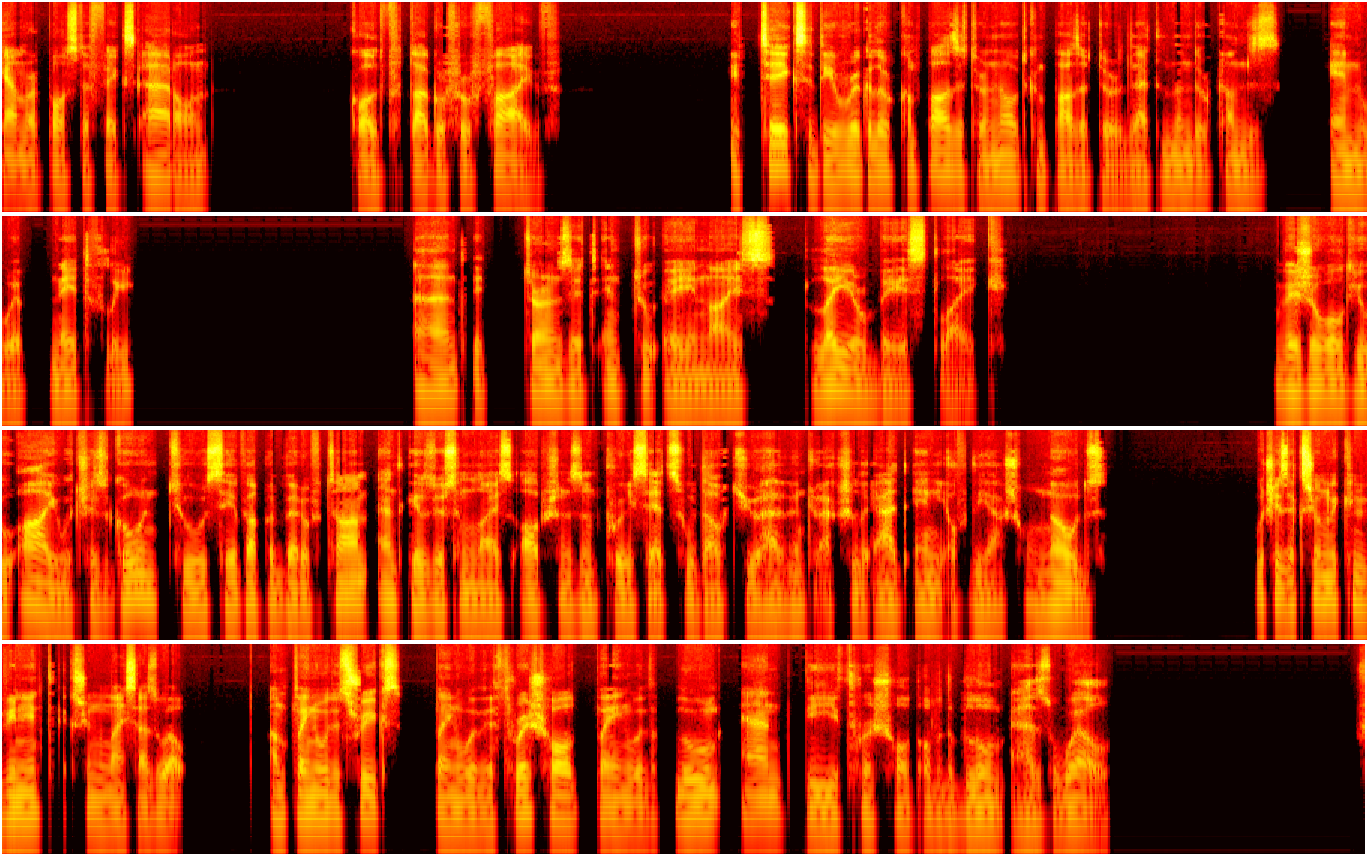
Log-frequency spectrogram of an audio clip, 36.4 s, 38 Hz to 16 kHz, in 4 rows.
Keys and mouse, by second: 11.9-14.2 drag, 15.4-17.3 drag, 15.8 BackSpace, 17.8-19.5 drag, 22.9-24.6 drag, 25.9-27.5 drag, 28.1-29.6 drag, 28.2 BackSpace, 30.7-32.5 drag, 32.8-34.4 drag, 34.6 click, 34.8-36.3 drag.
